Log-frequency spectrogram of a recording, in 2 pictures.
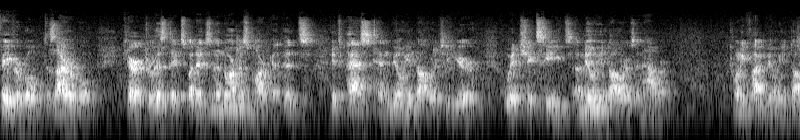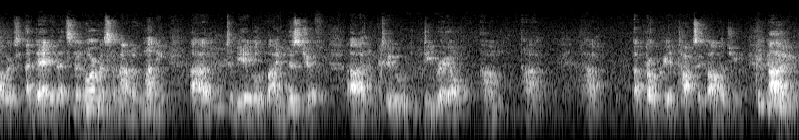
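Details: Adult man whose voice wavers from essential tremor, which his father had in his hands but he has in his voice; essential voice tremor.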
